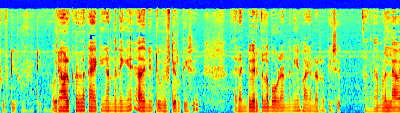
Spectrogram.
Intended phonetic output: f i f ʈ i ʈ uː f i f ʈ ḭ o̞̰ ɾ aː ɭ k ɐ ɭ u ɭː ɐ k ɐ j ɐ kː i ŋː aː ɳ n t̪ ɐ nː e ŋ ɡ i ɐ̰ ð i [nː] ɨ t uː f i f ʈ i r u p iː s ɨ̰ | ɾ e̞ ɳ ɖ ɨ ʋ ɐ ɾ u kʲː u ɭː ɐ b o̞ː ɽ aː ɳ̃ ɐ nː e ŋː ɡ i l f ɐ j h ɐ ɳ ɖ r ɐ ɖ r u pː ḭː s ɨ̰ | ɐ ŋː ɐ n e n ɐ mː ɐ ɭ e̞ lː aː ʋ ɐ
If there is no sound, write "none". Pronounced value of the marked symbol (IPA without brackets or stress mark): n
